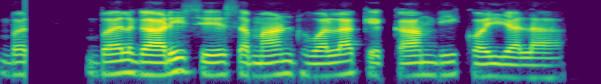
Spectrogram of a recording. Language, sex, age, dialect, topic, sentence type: Bhojpuri, male, 25-30, Southern / Standard, agriculture, statement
